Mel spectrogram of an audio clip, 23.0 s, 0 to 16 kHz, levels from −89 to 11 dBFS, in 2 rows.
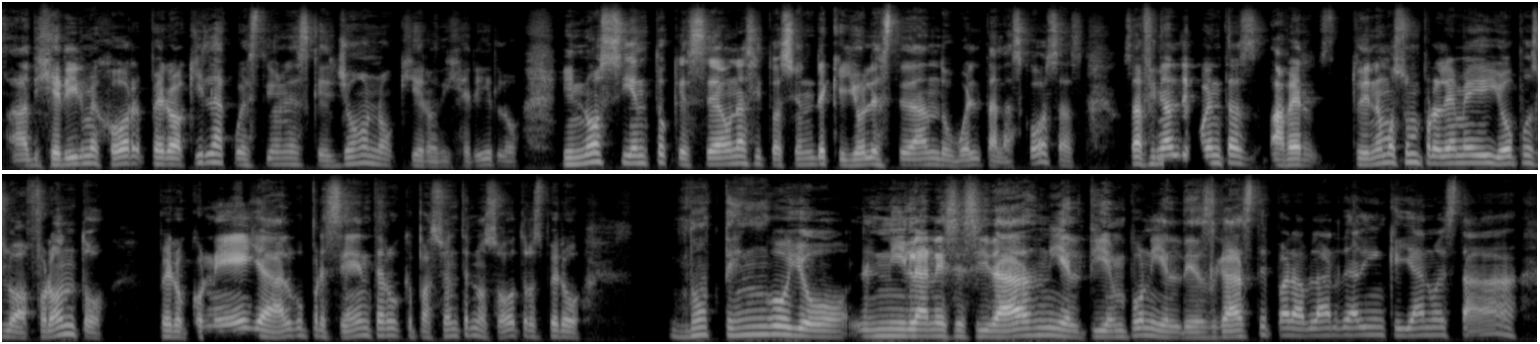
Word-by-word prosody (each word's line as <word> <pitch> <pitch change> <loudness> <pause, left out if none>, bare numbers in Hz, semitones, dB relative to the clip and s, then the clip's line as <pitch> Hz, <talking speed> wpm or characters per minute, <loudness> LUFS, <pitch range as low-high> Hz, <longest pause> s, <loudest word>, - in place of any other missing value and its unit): a 115 +1 -2
digerir 135 +4 +3
mejor, 160 0 -2
pero 140 -1 +2
aquí 170 - -6
la 180 -1 0
cuestión 135 -1 -7
es 130 -1 -2
que 110 -1 -9
yo 150 +8 -4
no 130 -6 -10
quiero 110 -4 -8
digerirlo, 100 +1 -14 0.3
y 140 0 -3
no 180 +6 +2
siento 165 -2 +2
que - - -4
sea 140 0 +5
una 155 +2 +1
situación 130 -2 +2
de 150 - +3
que 120 - -5
yo 125 +2 0
le 140 - +1
esté 125 0 +4
dando 125 -1 -2
vuelta 115 +4 -5
a - - -2
las - - -3
cosas. - - -5 0.3
O - - -38
sea, 150 - +4
a - - -10
final 160 +3 +1
de 170 - +3
cuentas, 165 -3 -2
a 120 - +5
ver, 130 0 +3 0.2
tenemos 150 +8 0
un 185 -1 -5
problema 160 +2 +1
ella 165 - 0
y 165 - -2
yo, 155 +1 +1
pues 165 -5 -6
lo 130 - -1
afronto, 145 - -3 0.4
pero 130 -2 -2
con 120 0 -8
ella, 135 +5 +7
algo 145 +1 -5
presente, 150 +6 -2
algo 150 -1 -5
que - - -15
pasó 125 +2 -4
entre 150 +3 -10
nosotros, 130 -6 -6
pero 125 -3 -5 0.7
no 150 +6 -6
tengo 175 +3 -1
yo 130 -5 0
ni 145 +1 -1
la 140 -1 +10
necesidad, 135 +1 +5
ni 160 -2 -1
el 125 -5 -1
tiempo, 130 +4 -3
ni 145 -4 -2
el 120 -1 -7
desgaste, 120 +7 +1
para 155 -1 -1
hablar 155 +2 -5
de 165 -1 -5
alguien 170 +1 -6
que 155 -1 -9
ya 155 +1 -4
no 165 +1 -10
está, 165 - -6
145 Hz, 205 wpm, -27 LUFS, 130-160 Hz, 0.7 s, la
